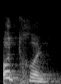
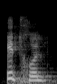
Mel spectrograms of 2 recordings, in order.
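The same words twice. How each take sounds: First: ادخل said udkhul, opening u; right take: ادخل starting with u; correct hamza with u. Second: ادخل said idkhul, opening i; wrong take: ادخل with opening i sound; wrong hamza with i. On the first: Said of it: "نقول أوه". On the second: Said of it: "لكن خطأ ادخل". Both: Shown as a demonstration.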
